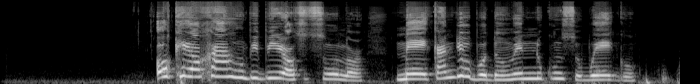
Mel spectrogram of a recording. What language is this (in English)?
Igbo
